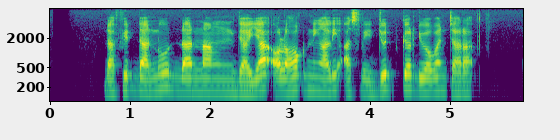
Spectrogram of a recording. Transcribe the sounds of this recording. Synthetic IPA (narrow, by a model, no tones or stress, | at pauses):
dafit̪̚danudanaŋd͡ʒajaʔɔlɔɦɔk̚niŋaliʔa̰slid͡ʒud̚kɨrdiwawaɲt͡ʃaɾa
